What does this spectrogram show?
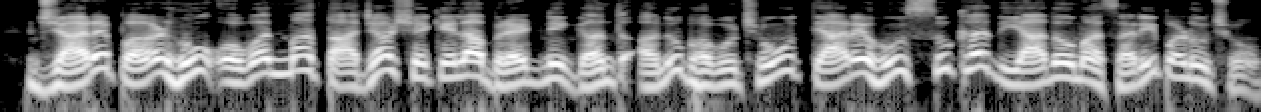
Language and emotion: Gujarati, happy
